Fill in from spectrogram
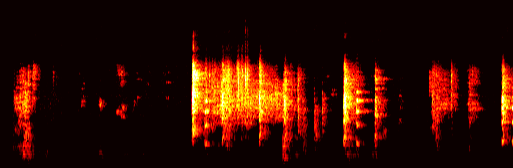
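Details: Pet Indian ringneck parakeet indoors imitating the cough of its owner, who has been sick for three days: harsh, raspy, noisy bursts, some short and others drawn out, in uneven groups.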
